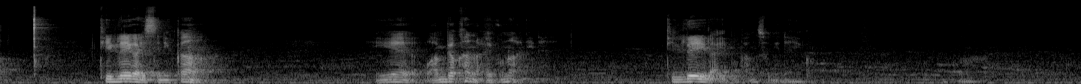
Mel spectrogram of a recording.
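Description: A young man speaks calmly and close to the microphone, in short bursts with pauses.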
